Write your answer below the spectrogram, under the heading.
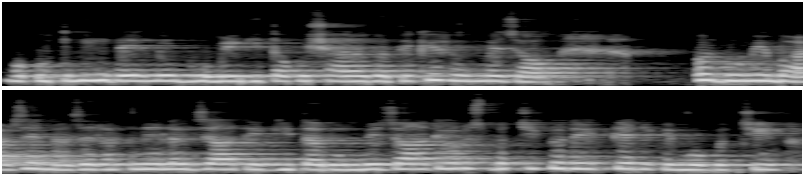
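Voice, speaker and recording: A woman's voice: a little high, flat delivery, warm tone. A woman casually retelling a love story, loosely tagging who speaks and restarting her words. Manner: rapid, loose "she says" tagging, restarts. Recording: echoey room, long reverb, dull lo-fi sound.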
